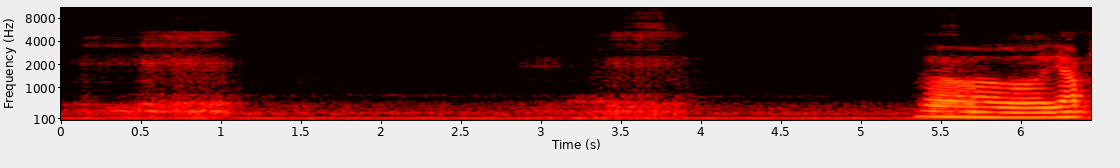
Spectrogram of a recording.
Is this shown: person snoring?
yes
